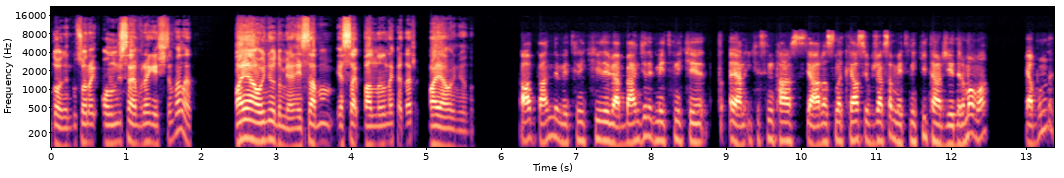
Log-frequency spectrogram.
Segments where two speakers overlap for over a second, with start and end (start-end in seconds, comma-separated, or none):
none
